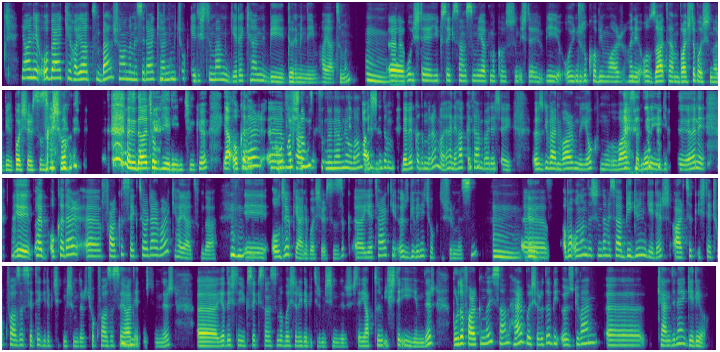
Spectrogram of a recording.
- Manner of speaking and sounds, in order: chuckle; laughing while speaking: "başarısızlık şu an"; other background noise; unintelligible speech; chuckle
- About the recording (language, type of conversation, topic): Turkish, podcast, Başarısızlıklardan sonra nasıl toparlanıyorsun?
